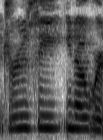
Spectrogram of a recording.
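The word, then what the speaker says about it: druzy: and it's that um Druze it's drusy and that how you say it drusy you know where it's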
